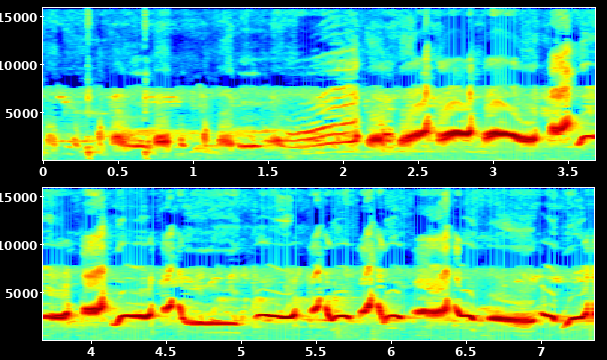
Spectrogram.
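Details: Continuous, energetic whistled song by a tame Chinese hwamei that can be let out without flying away; short swooping notes in quick succession, some rising sharply, with a few soft clicks at the start.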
